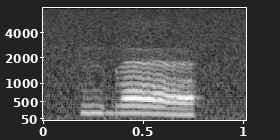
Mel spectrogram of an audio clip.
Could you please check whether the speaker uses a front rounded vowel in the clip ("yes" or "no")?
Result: yes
